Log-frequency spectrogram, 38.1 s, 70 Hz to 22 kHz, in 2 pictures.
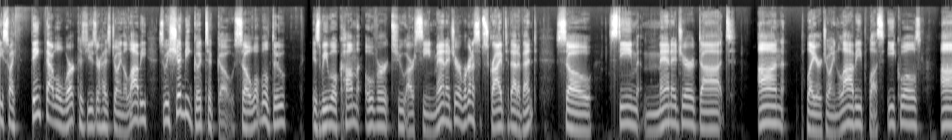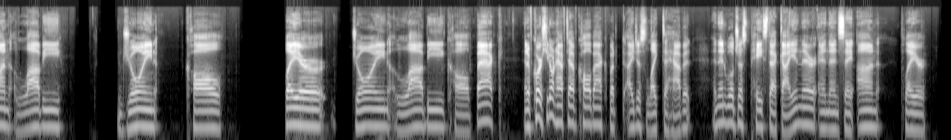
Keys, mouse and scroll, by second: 0.0 scroll, 1.6 click, 5.0 click, 5.1 middle click, 5.2 ctrl+s, 7.3 click, 7.8 scroll down 6, 8.2 scroll up 13, 8.9 scroll down 7, 9.0 click, 9.9 Return, 10.7-29.4 typing, 11.2-11.6 scroll, 30.2 ctrl+v, 31.0 ctrl+z, 32.2 ctrl+c, 32.4 ctrl+v, 34.4 click, 35.0-38.0 typing.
